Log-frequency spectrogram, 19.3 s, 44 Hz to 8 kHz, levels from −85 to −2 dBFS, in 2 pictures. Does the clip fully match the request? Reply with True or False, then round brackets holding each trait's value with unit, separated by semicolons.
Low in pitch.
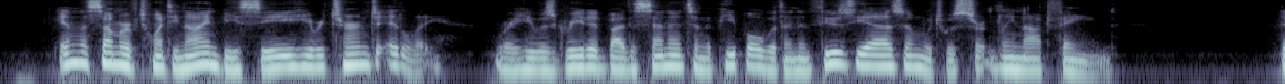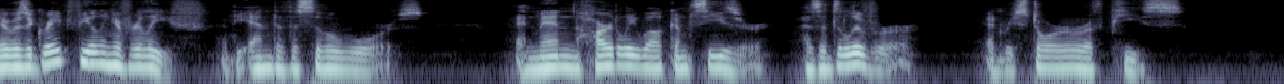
True (120 Hz)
